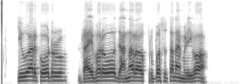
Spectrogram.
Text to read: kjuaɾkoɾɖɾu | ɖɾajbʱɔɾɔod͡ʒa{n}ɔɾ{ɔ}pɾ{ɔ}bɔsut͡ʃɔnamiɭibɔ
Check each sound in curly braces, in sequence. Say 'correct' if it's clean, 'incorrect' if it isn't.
correct, correct, incorrect

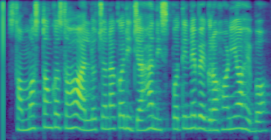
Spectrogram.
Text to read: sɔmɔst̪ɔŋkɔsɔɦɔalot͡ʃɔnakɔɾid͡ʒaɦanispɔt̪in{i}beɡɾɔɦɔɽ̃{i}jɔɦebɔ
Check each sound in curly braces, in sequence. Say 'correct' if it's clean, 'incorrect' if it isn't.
incorrect, correct

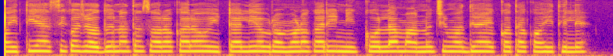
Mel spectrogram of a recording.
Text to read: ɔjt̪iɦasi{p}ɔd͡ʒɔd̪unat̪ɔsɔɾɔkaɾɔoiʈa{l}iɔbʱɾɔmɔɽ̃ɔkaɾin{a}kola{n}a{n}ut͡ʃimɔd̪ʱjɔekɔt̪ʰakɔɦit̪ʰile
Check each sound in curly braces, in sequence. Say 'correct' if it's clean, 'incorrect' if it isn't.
incorrect, correct, incorrect, incorrect, correct

